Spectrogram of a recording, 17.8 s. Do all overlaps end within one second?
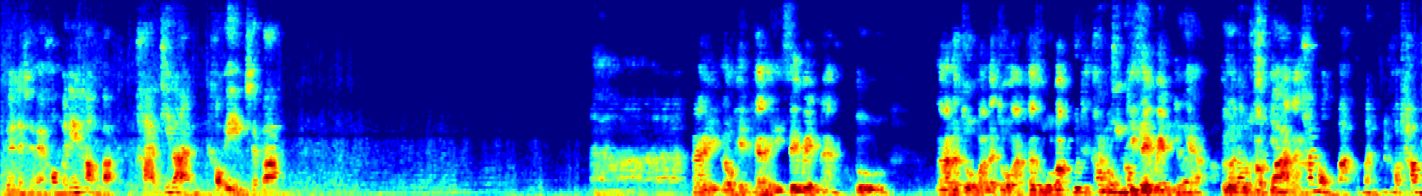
No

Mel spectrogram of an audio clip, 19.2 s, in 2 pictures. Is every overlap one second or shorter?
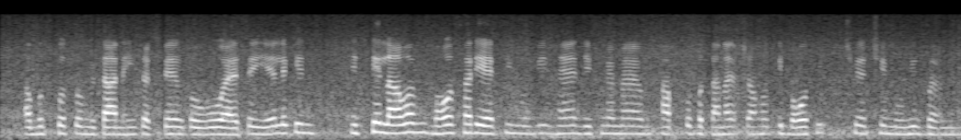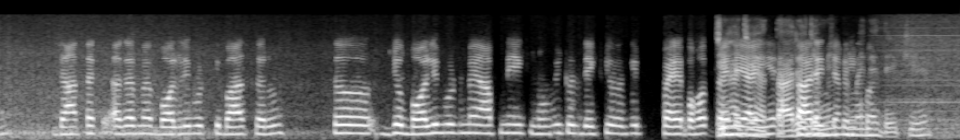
No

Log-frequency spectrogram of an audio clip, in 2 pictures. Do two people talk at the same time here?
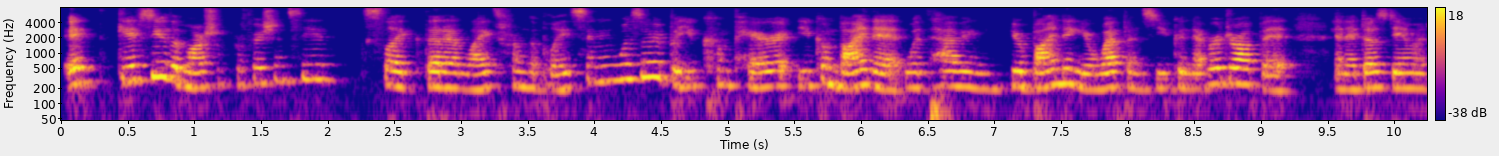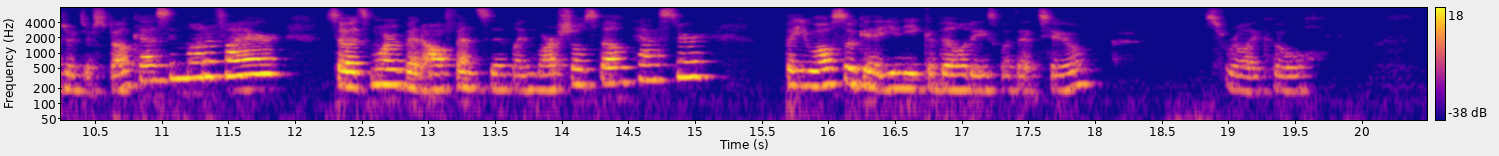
No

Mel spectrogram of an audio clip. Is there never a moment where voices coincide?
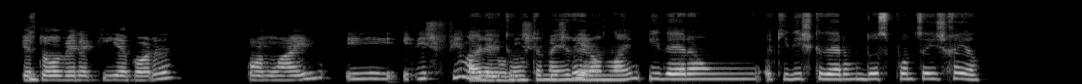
No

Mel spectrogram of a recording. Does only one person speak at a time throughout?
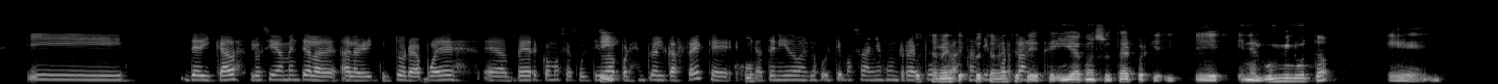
No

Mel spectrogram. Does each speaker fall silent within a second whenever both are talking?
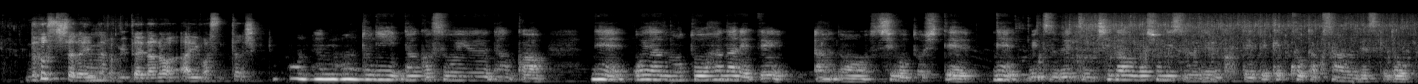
Yes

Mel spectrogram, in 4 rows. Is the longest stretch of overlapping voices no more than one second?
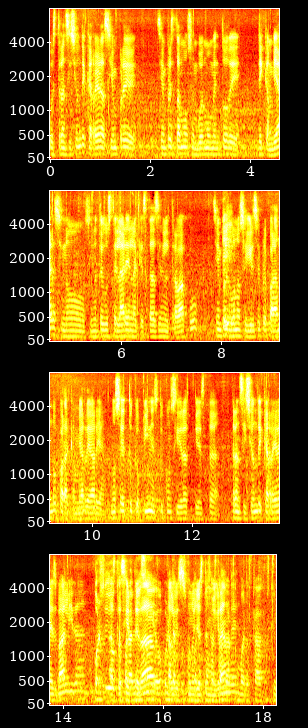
No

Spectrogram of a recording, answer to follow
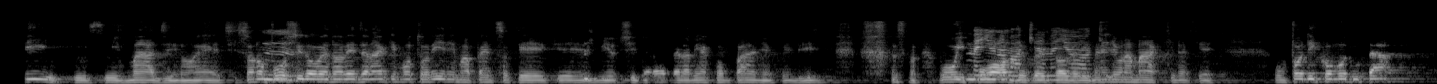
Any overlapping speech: Yes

